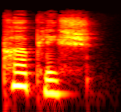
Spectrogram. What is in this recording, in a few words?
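"purplish", British English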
